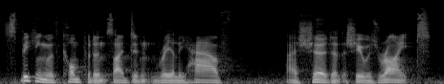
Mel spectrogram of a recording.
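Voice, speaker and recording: A man's voice: low voice, moderate pace. A man narrating a story in a dramatic audiobook style. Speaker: story reader.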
